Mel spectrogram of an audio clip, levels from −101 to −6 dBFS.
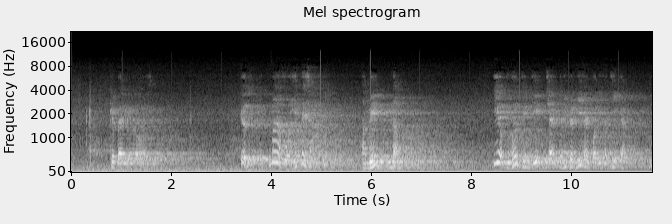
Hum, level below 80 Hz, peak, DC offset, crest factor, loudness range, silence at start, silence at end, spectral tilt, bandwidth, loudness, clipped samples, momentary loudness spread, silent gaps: none; -42 dBFS; -4 dBFS; 3%; 18 dB; 4 LU; 0 s; 0 s; -8.5 dB/octave; 6.6 kHz; -24 LUFS; under 0.1%; 17 LU; none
